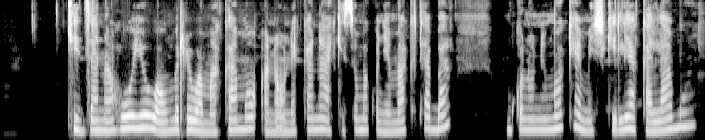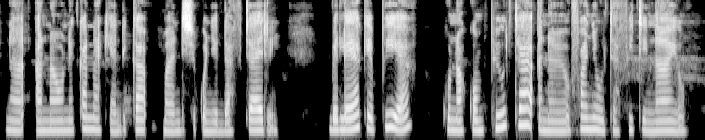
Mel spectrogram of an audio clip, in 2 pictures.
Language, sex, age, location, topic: Swahili, female, 18-24, Nairobi, education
